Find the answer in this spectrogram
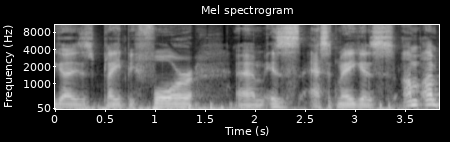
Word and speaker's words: Acid Magus: literally checked on google the pronunciation is magus like las vegas so yeah acid magus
